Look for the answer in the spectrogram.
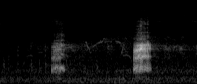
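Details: Great blue heron giving two short, harsh squawks about a second apart. The second is louder and noisier, with a faint thin whistle between them over a quiet background.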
